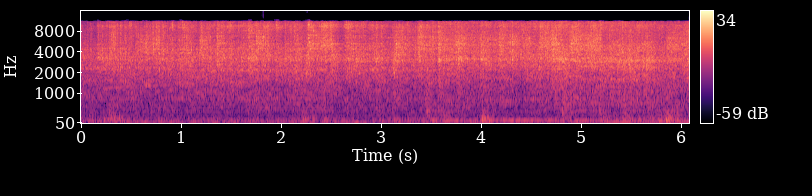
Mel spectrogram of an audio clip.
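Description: Steady hissing whir with a faint low hum, from the running mechanisms of a homemade light-projecting keyboard instrument as it throws moving light patterns.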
